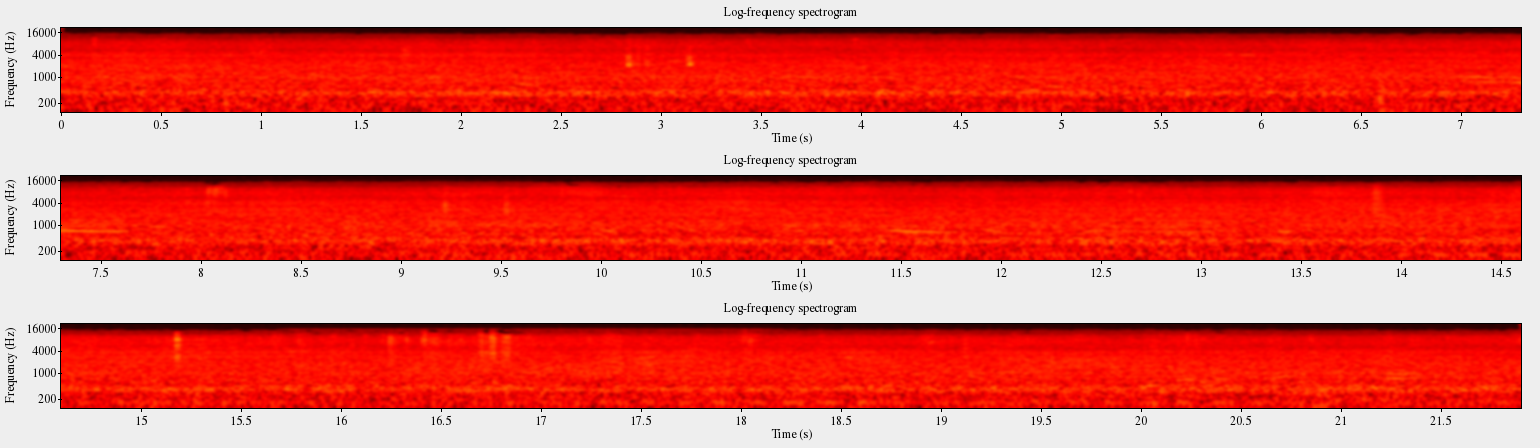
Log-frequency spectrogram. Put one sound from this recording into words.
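Water churns and rushes in a ship's wake.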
